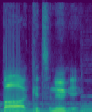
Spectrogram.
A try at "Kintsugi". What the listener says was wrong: That's pronounced Kintsugi. Kintsugi. 3 syllables. Kintsugi. Kintsugi.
